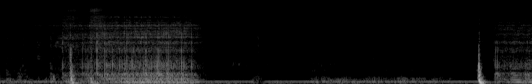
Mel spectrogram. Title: my Dad snoring at hotel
